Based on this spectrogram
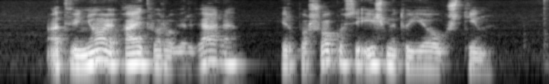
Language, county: Lithuanian, Vilnius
